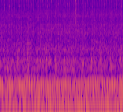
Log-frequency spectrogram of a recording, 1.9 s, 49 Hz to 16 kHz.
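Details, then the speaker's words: Ford Figo petrol/CNG at idle: steady hum with a faint irregular stumble that persists with the No. 1 and No. 3 coil connectors plugged back in; injectors spray fine and don't leak, so a head, valve or piston-ring fault is suspected. "Coupler लगाने के बाद भी फर्क नहीं पड़ रहा यानी एक नंबर तीन नंबर हमारा सिलेंडर क्या है फेल है"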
